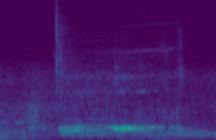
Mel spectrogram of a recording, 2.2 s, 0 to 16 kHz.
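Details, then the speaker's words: BMW R1150R motorcycle after sitting five years with a no-crank no-start complaint: at key-on a short, faint electric hum for about a second as the fuel pump primes and builds pressure, then shuts off; normal fuel pump prime. "You're going to turn the key on, and you'll hear a fuel pump go, meh. It'll prime fuel through the system, build pressure. Once it builds pressure, it'll shut off."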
